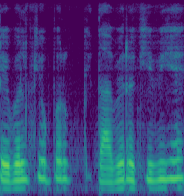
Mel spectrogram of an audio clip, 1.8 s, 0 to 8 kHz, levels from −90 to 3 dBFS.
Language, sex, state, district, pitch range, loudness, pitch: Hindi, female, Bihar, Vaishali, 250-270 Hz, -26 LUFS, 255 Hz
